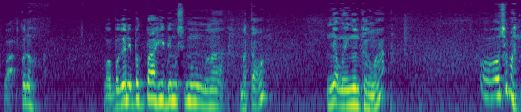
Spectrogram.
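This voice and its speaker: A concerned young husband, probing, slightly high voice, radio drama. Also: male voice, expressive, moderate pace, a bit bright, slight background noise. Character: concerned young husband questioning his wife.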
